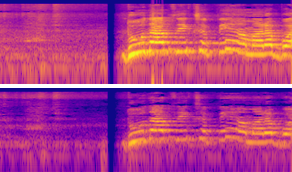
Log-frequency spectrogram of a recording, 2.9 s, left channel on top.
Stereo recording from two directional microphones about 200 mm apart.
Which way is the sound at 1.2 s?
30° left (ahead or behind).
